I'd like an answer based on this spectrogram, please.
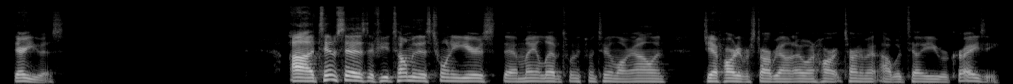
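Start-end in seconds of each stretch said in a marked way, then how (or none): none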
